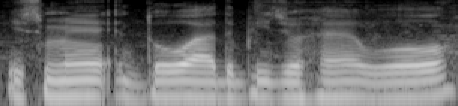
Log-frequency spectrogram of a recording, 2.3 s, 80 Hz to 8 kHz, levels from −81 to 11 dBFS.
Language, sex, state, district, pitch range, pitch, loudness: Hindi, male, Bihar, West Champaran, 115-125 Hz, 120 Hz, -16 LUFS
